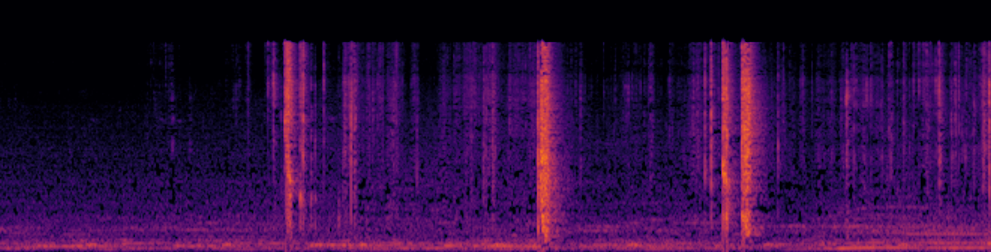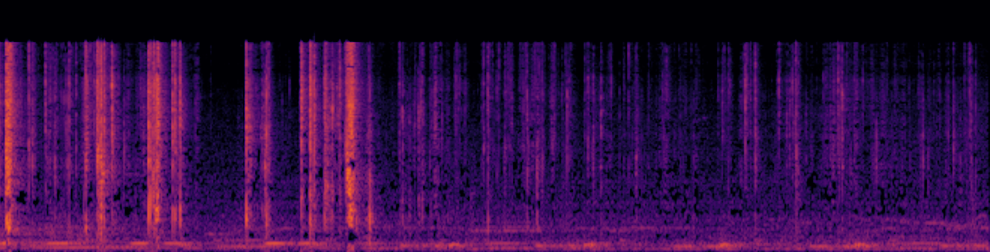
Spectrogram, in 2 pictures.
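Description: Packing material crinkling and crackling as it is handled while stones are wrapped, with irregular sharp crackles and rustles, the loudest a handful of spaced-out sharp crackles.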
